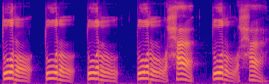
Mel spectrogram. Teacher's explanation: kalau ini ronya yang sukun h-nya yang berharakat RO di sini tetap tebal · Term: ro sukun, Ro sukun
